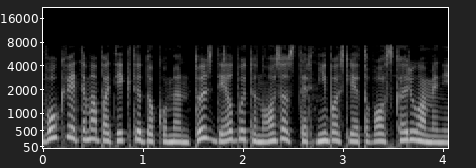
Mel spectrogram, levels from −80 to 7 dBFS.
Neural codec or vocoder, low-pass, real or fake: none; 7.2 kHz; real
